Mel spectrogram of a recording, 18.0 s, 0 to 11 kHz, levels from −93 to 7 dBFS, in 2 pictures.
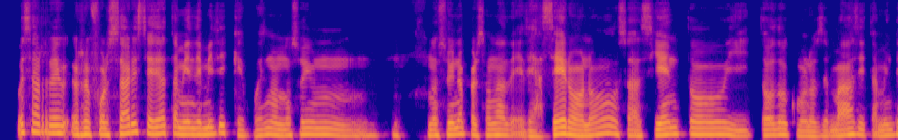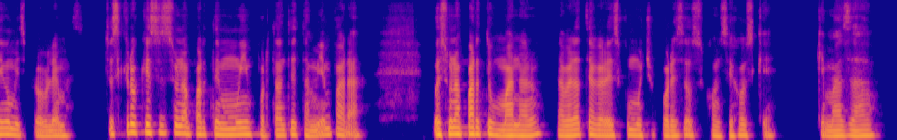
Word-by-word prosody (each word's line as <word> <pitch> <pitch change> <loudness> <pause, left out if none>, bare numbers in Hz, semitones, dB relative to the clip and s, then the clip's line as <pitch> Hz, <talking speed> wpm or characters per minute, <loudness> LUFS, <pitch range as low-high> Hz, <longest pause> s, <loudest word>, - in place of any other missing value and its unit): pues, 195 +1 -2
a 205 - +4
re 180 -2 +2
reforzar 145 +4 +2
esta 200 -4 -1
idea 165 +3 +3
también 150 -3 +2
de 145 - +3
mí, 150 +1 +3
de 185 +2 -1
que 130 -9 -4
bueno, 130 +4 -1
no 130 0 +1
soy 145 +2 0
un 125 -4 -2 0.5
no 130 0 +1
soy 140 +2 +1
una 155 +1 +1
persona 135 -1 0
de - - -4
de 110 - -2
acero, 125 +5 +4
¿no? 150 +8 +1
O 155 - 0
sea, 125 -3 -3
siento 145 +2 +2
y 120 -4 -2
todo 135 +2 +1
como 115 -4 -4
los 110 -1 -1
demás, 145 +5 +1
y 135 - 0
también 125 +2 -2
tengo 145 0 +2
mis 130 -2 -2
problemas. 115 0 -3 0.2
Entonces, 155 0 -5
creo 195 0 +3
que 195 - +3
eso 185 0 -2
es 180 +1 -8
una 175 -4 +1
parte 150 -1 -1
muy 140 +1 +3
importante 130 -1 -2
también, 125 +1 -1
para, - - -3 0.6
pues, 145 +1 +2
una 155 -1 +5
parte 155 -1 +3
humana, 120 -2 +2
¿no? 155 +6 -3
La 120 - 0
verdad, 130 +3 +2
te 140 - -1
agradezco 125 0 -1
mucho 125 0 -2
por 120 -1 0
esos 120 +1 -3
consejos 120 +2 -3
que 120 -2 -9 0.4
que - - -6
me 115 +1 +1
has 120 +1 0
dado. 120 +1 -1
135 Hz, 215 wpm, -20 LUFS, 120-150 Hz, 0.6 s, una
